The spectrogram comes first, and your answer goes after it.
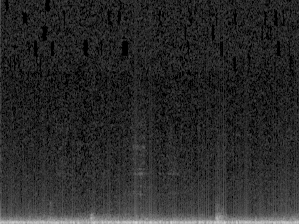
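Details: Chevrolet Spark petrol engine first started after head gasket replacement and timing work: steady low rumble running evenly with no knocks or misses; compression sounds good.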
